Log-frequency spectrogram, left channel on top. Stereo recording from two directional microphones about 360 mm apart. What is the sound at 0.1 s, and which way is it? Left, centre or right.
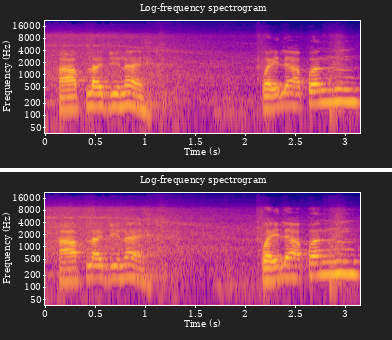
Speech, centre.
